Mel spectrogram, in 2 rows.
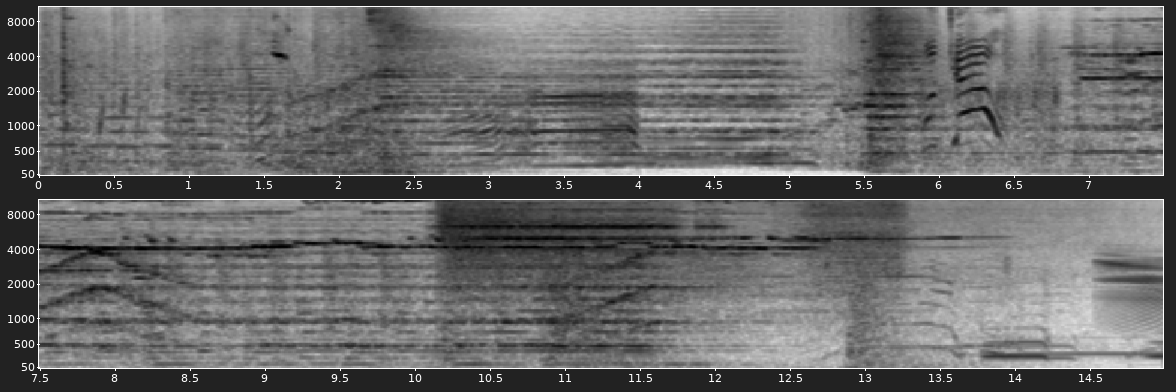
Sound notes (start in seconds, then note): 3.1 mooing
